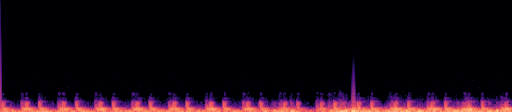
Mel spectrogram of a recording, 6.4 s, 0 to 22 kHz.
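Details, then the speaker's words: Fast, regular low heart sounds with an extra soft late-diastolic beat shortly before S1 in some cycles: intermittent fourth heart sound (S4 gallop), at a slightly faster heart rate. "we'll start by listening to an s4 sound that comes and goes [Music] and we'll listen now to an s4 that comes and goes with a slightly faster heart rate"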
